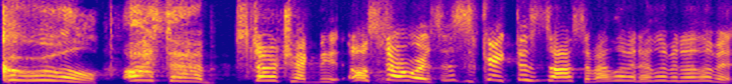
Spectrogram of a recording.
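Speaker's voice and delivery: put-on, very high, eager, excited gushing. Imitating friends reacting to Star Wars: imitating excited friends. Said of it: "they'd all get very excited about it".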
